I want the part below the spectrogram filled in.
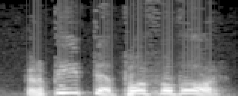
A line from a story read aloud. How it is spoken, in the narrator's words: the soldier shouted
